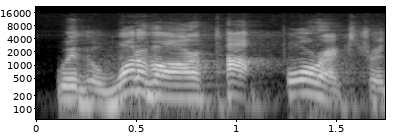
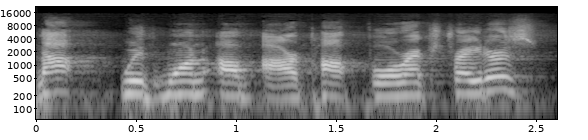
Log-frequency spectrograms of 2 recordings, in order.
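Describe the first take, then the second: First: It is said with lively, varied tone. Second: It is said in a flat monotone.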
